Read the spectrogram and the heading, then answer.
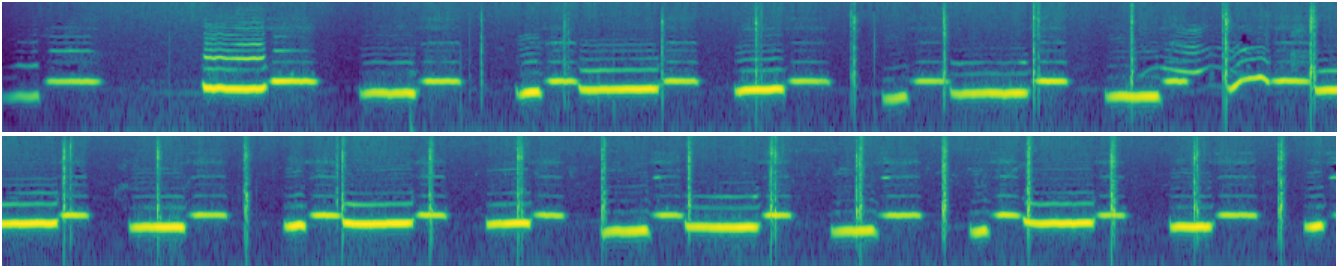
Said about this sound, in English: regularly alternating one sound, which is whistle, and another, which is song. And it makes a song. And it gets a little more complex. Here brings in also a clap to keep the beat.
